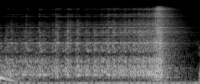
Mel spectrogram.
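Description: A large silver coin spinning and rolling on a hard tabletop, a fast steady rattle that ends in a sharp clatter as it drops flat about one and a half seconds in.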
